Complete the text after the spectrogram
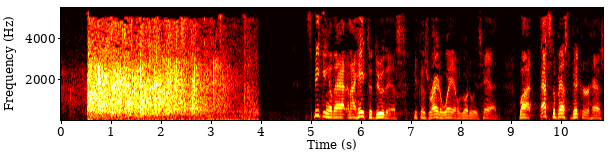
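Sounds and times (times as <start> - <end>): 
audience applause: 0.0 - 4.0
speech: 5.0 - 10.8.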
